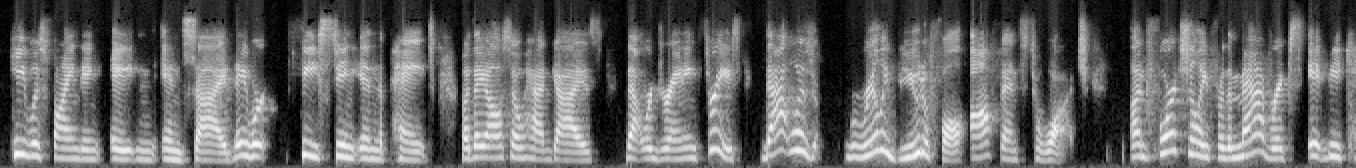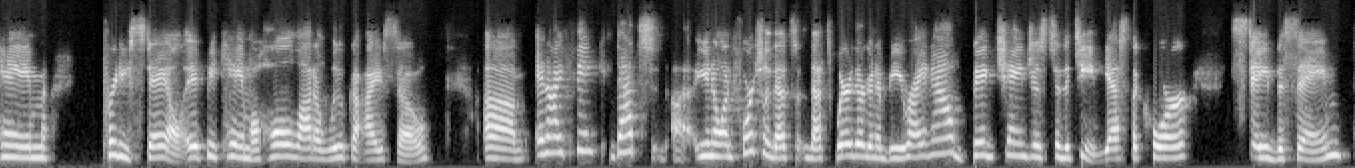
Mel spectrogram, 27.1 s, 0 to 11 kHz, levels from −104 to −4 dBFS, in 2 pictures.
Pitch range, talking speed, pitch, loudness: 195-250 Hz, 160 wpm, 220 Hz, -15 LUFS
